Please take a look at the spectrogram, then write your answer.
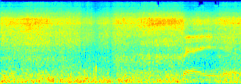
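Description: Sea wind buffeting the microphone with waves washing around a small boat at sea, a continuous loud rushing roar, with a brief higher whining tone near the end.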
